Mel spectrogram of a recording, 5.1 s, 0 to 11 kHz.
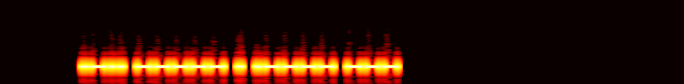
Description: Morse code, heard as a keyed tone, about 36 wpm, 700 Hz. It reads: L0E1O
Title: Code Groups - 5 Letter:Numbers - 35wpm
